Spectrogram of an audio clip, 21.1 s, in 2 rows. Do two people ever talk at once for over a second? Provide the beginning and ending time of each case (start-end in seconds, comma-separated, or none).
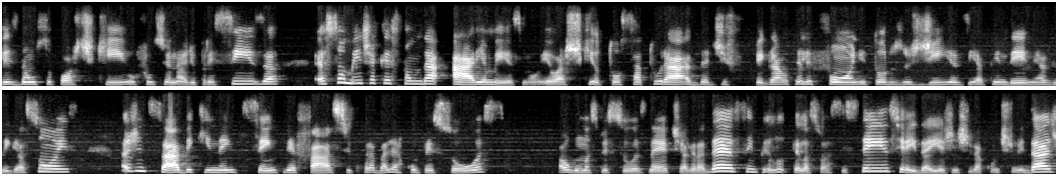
none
